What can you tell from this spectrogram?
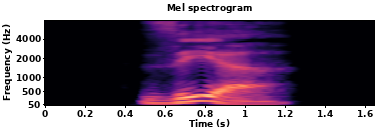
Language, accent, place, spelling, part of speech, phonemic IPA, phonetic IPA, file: German, Germany, Berlin, Seher, noun, /ˈzeːər/, [ˈzeːɐ], De-Seher.ogg
- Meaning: seer (one who fortells the future)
